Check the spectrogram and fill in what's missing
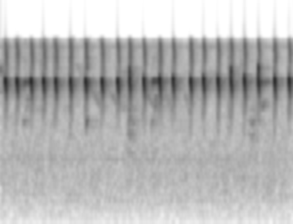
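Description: A hummingbird gives a rapid series of thin, very high chips, about five or six per second, steady and sharp, over faint background hiss.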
